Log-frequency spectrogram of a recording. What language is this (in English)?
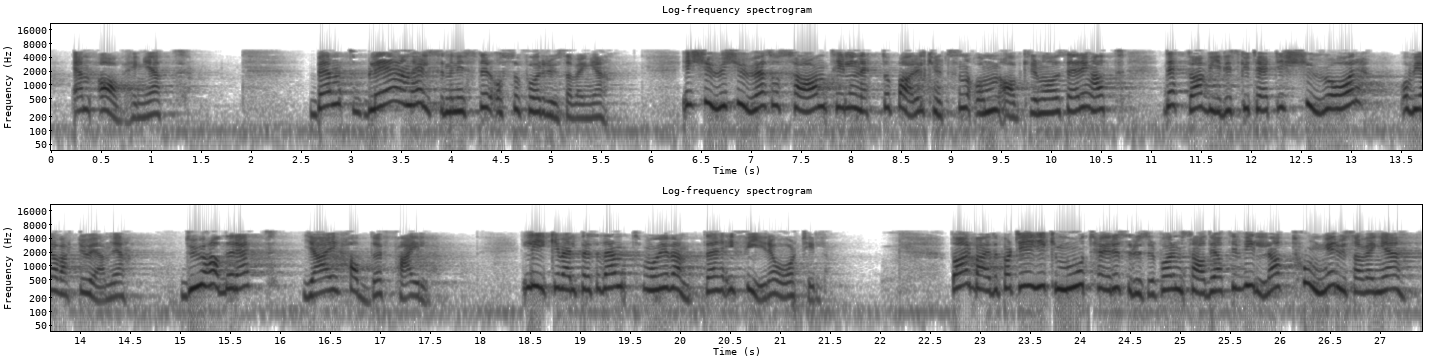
Norwegian Bokmål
